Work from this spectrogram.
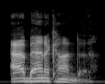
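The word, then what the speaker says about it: Abanikanda: his name is easy just add AB before Anaconda AB Anaconda that makes it a lot easier say this is what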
